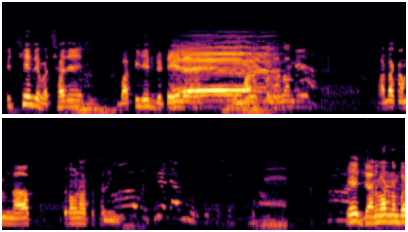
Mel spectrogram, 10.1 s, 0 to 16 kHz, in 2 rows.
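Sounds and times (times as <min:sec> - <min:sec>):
calf bawling: 0:02.2 - 0:03.5.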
